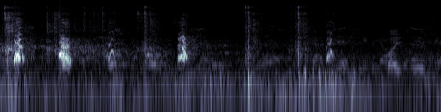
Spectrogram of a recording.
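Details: Indi, a six-month-old female Belgian Malinois, barking during bite work warm-up: a run of sharp, harmonic barks about twice a second, loud at first and fading after the first two seconds, over low rumbling background noise.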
